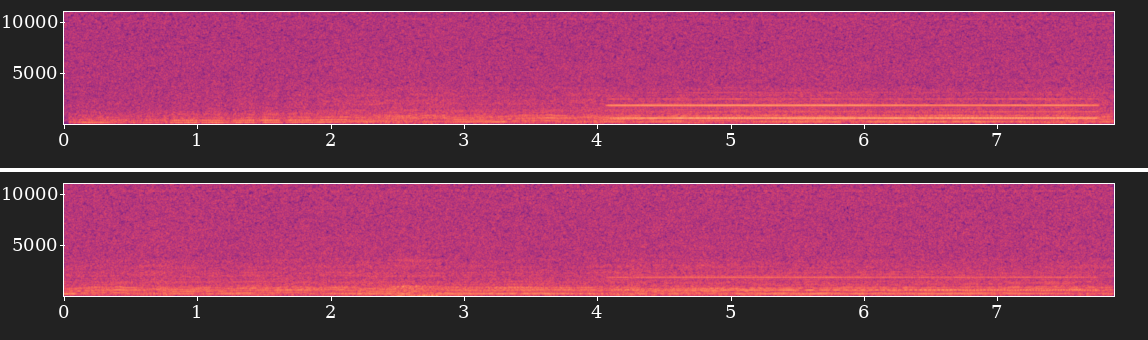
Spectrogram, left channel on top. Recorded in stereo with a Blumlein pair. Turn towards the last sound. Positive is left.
turn(degrees=60)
